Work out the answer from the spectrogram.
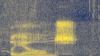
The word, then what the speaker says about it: Lyons: kill Nick, I guess his last name was Lyons, and I'm pronouncing it that way because it's spelled in the way like the city in France, Right.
